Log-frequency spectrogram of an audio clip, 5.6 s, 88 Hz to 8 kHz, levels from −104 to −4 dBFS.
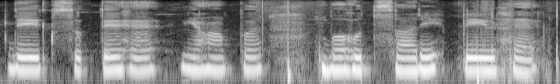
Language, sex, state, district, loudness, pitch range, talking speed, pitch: Hindi, male, Himachal Pradesh, Shimla, -17 LUFS, 180-190 Hz, 95 wpm, 185 Hz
